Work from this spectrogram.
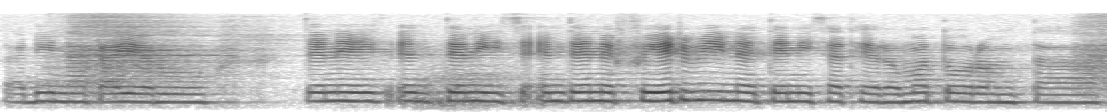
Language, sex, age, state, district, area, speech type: Gujarati, female, 18-30, Gujarat, Junagadh, rural, spontaneous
